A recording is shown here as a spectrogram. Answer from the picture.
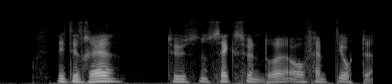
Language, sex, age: Norwegian, male, 51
